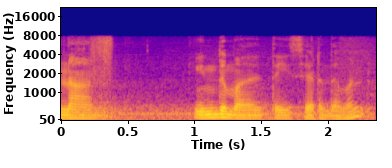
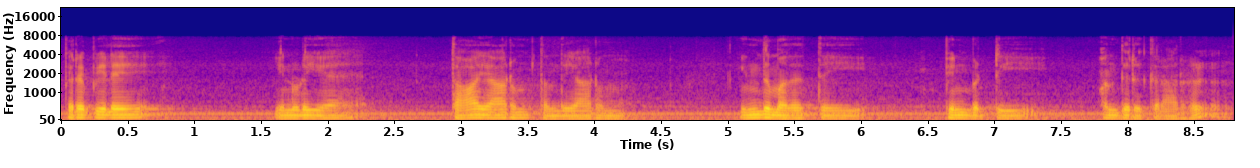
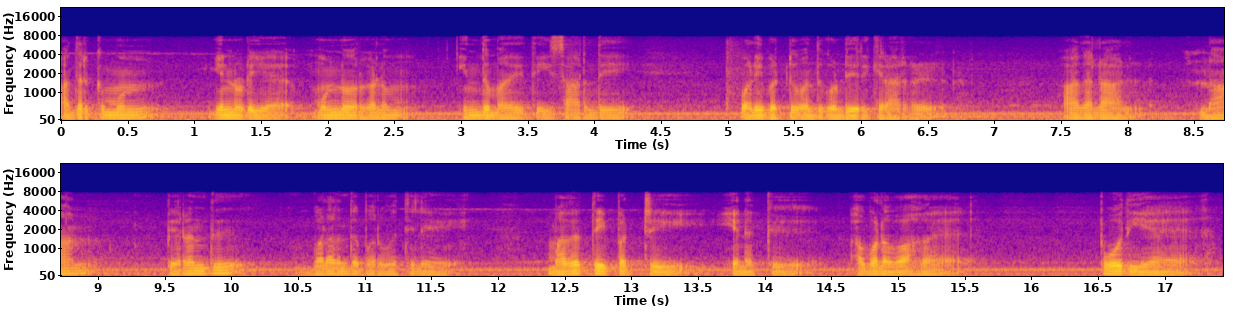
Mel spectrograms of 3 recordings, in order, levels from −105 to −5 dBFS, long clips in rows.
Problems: constant background noise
